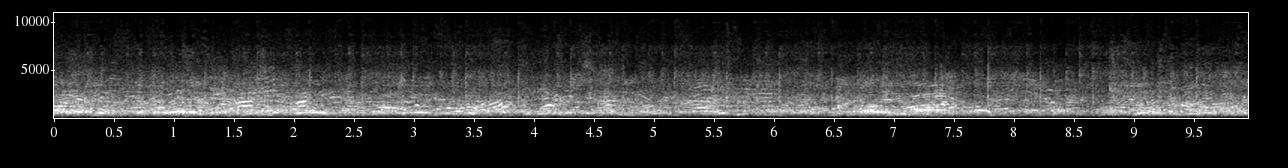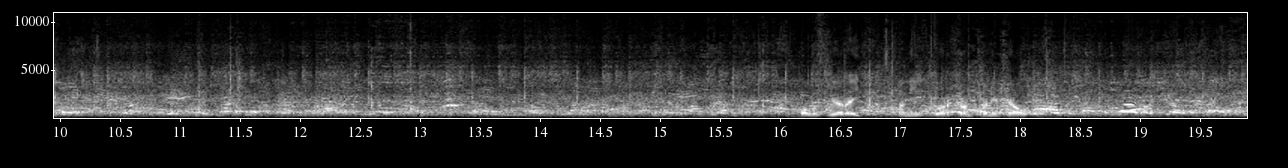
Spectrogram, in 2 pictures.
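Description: A crowd of spectators chatters and shouts nearby outdoors.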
